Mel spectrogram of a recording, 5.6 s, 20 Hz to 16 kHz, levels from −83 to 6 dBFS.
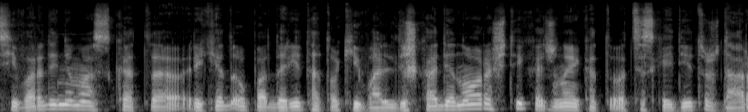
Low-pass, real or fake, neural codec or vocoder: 14.4 kHz; real; none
